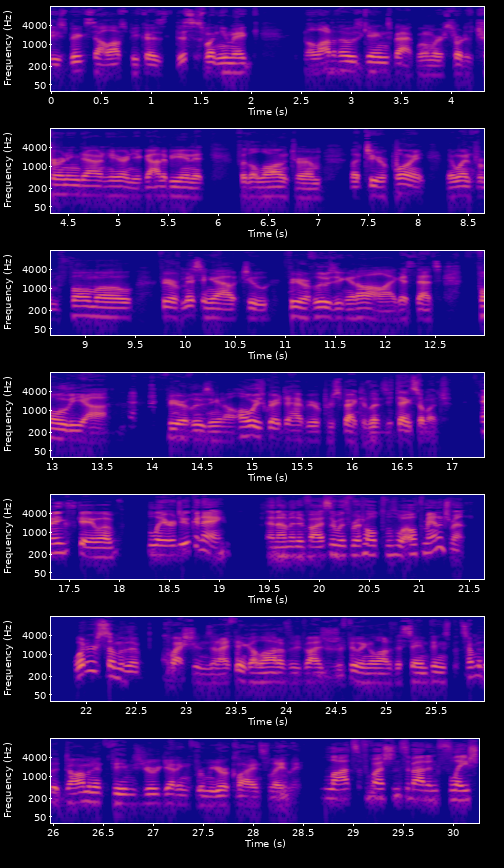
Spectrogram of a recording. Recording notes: Live from Future Proof.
